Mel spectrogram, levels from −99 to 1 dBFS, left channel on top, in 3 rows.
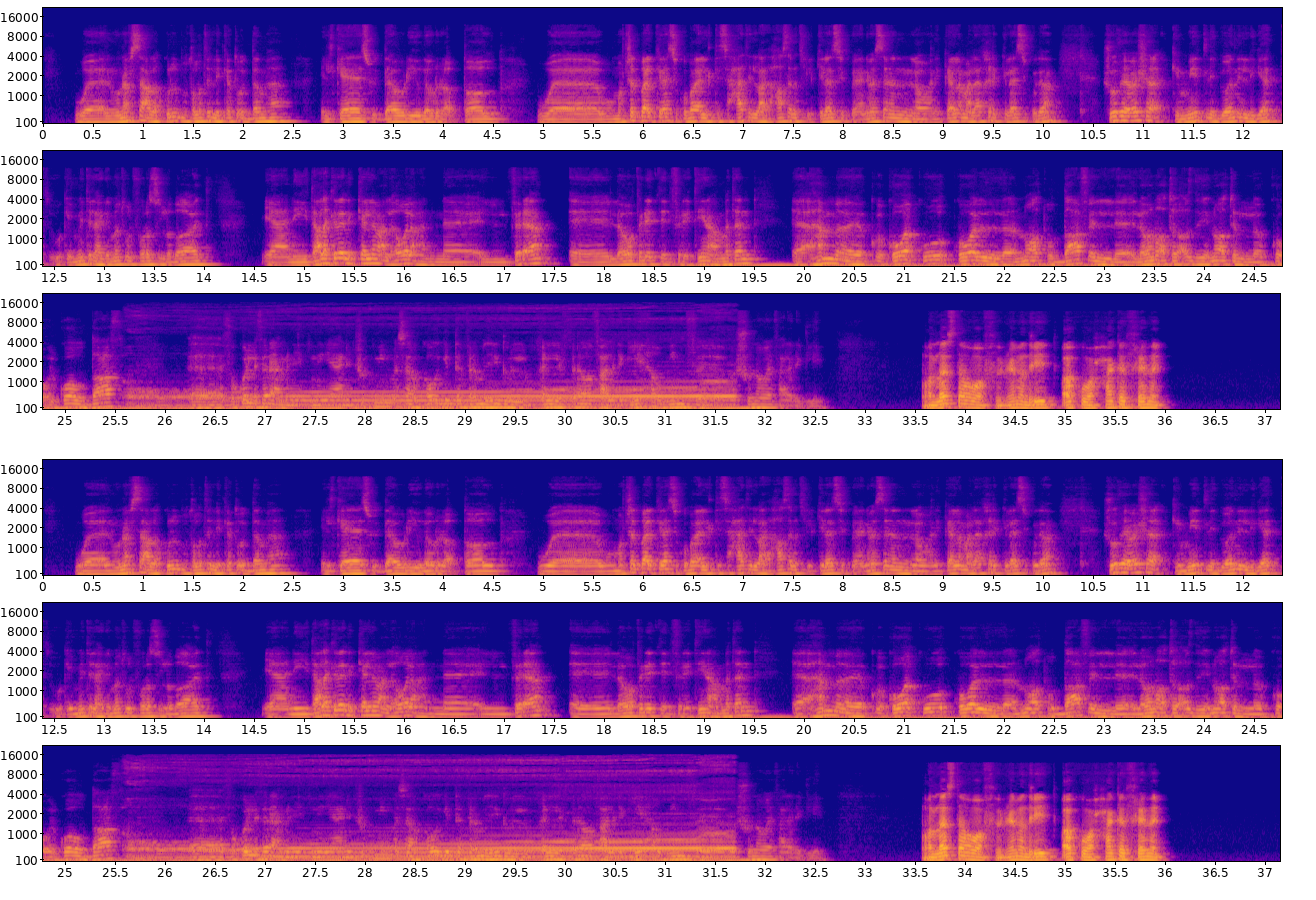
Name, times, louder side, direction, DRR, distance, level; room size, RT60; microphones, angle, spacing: voice 1, 0.3-4.6 4.9-10.2 10.6-14.1 14.6-19.6 19.9-25.6 26.2-32.6, equal, 35° left, 0.9 m, -29 dB
sound 1, 18.8-32.0, left 1 dB, 75° left, 0.7 m, -34 dB
sound 2, 25.5-31.7, right 2 dB, 75° right, 0.6 m, -30 dB
voice 2, 33.6-35.9, right 2 dB, 25° right, 0.4 m, -20 dB
3.3 x 2.4 x 3.3 m
head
